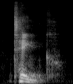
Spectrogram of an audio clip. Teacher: The unvoiced TH sounds like think or thought tend to become a t,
